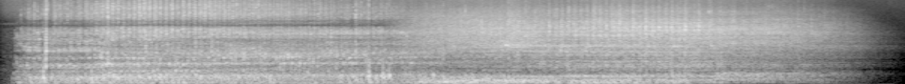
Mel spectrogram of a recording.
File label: Inhale; Enemies; Sleep; Warframe; Infested; Pit Monster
